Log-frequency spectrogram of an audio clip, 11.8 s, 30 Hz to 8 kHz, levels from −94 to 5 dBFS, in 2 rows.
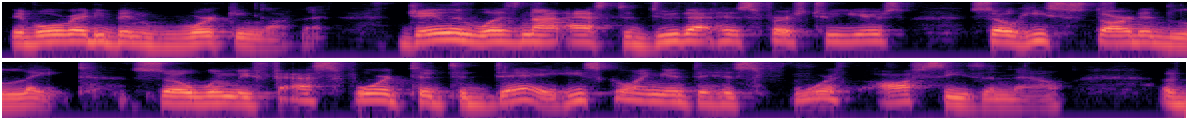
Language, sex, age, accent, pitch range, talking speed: English, male, 30-49, American, 125-155 Hz, 180 wpm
